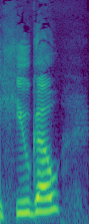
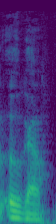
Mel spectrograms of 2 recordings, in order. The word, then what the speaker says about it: Hugo: Some people say Hugo, and some people say Ugo. They like don't pronounce the H. And if you remember, that's how the commissioner actually announced it on the podium. Maybe when we talk to Scal at some point, I need to get to the. – Is it Ugo? I think it's the proper Spanish pronunciation of Ugo.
